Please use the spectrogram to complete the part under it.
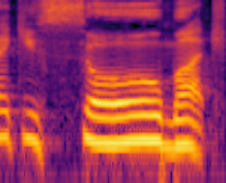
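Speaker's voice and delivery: put-on high girly tone, very loud and very slow. Retelling how a girl thanked someone: imitating the girl's tone. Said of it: "in that tone".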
